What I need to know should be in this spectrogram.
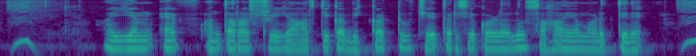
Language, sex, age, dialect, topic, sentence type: Kannada, male, 18-24, Mysore Kannada, banking, statement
